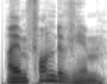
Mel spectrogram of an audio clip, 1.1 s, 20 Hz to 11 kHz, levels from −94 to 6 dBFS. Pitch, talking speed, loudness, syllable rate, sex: 130 Hz, 280 wpm, -17 LUFS, 5.3 syllables/s, male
